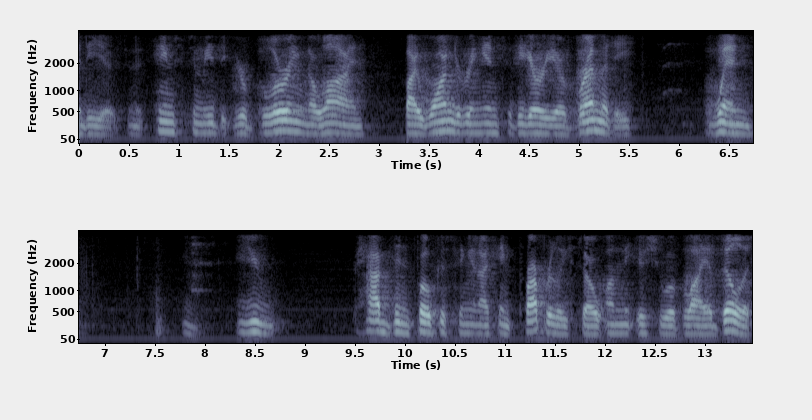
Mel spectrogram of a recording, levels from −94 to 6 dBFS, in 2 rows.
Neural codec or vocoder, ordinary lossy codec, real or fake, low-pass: none; AAC, 16 kbps; real; 3.6 kHz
